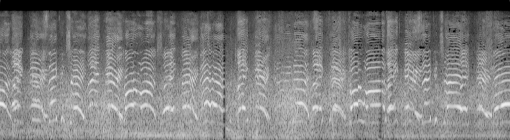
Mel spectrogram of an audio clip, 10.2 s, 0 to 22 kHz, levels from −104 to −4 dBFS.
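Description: At 4.45 s and again at 7.57 s, the sound briefly freezes into a held, fading sound for about 60 ms, then jumps ahead with a short stretch absent. Both are a burst of packet loss: several consecutive packets never arrived in time, so the receiver stretched the last good audio and let it decay to cover the hole, and playback resumed roughly 60 ms further along.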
